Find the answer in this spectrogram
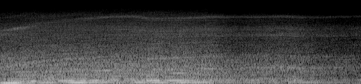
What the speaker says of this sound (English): We're going to use the tractor that's there.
